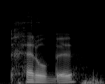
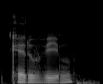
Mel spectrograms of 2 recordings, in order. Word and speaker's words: cherubim: The next creatures we have are the cherubim, pronounced Keruvim. Well, I hope that's how it's pronounced.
